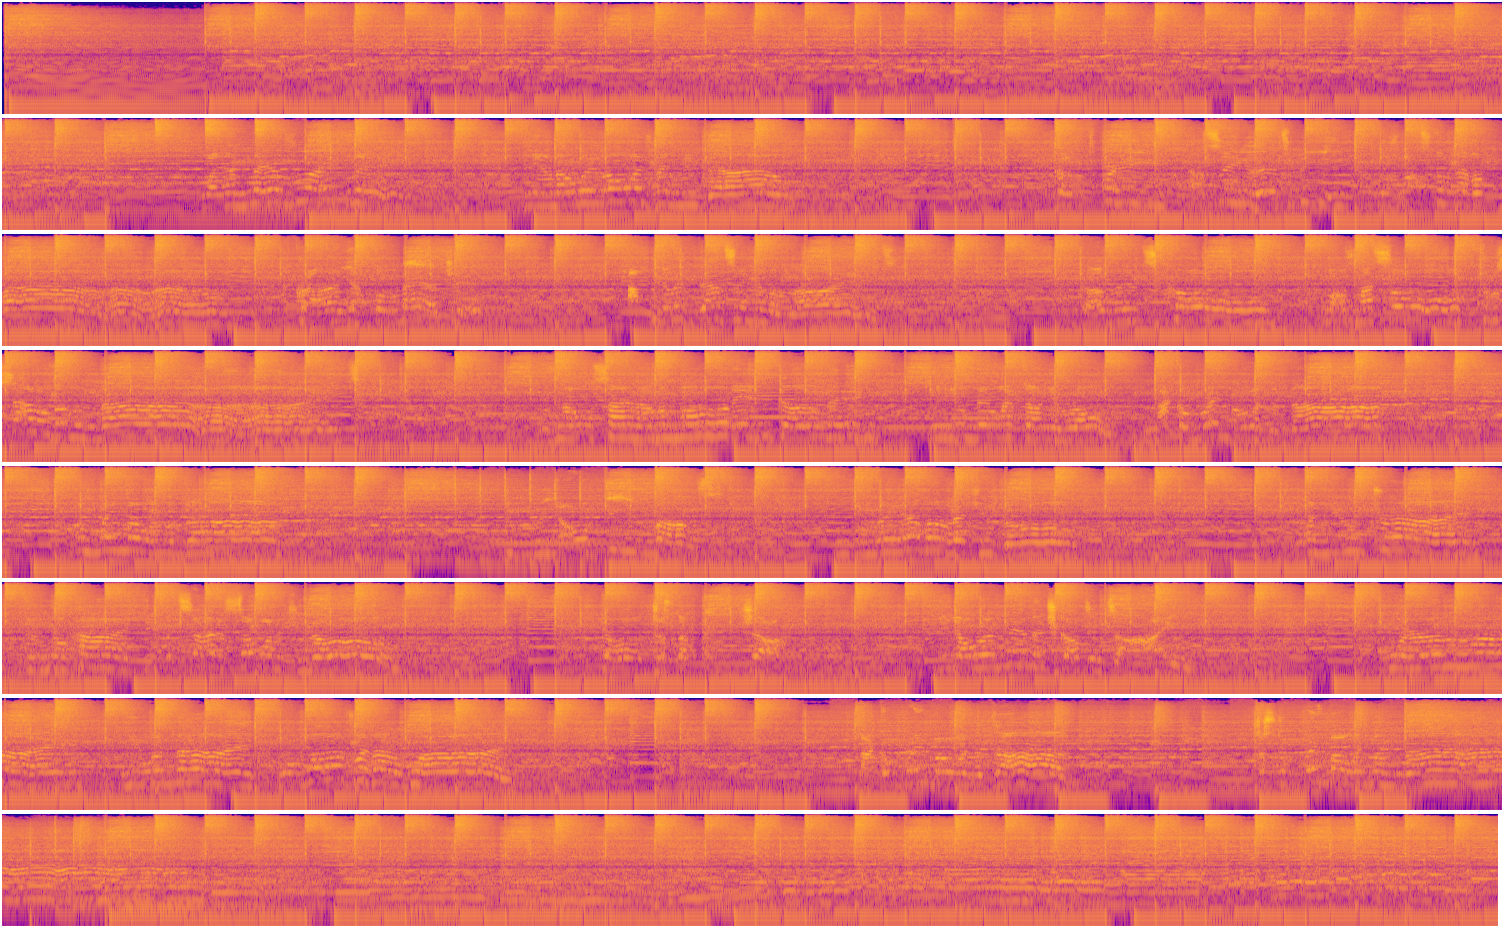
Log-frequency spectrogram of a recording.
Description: heavy metal
The bridge and chorus have changed from the original.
